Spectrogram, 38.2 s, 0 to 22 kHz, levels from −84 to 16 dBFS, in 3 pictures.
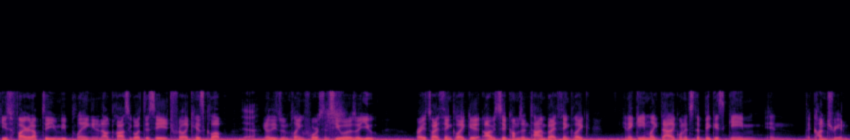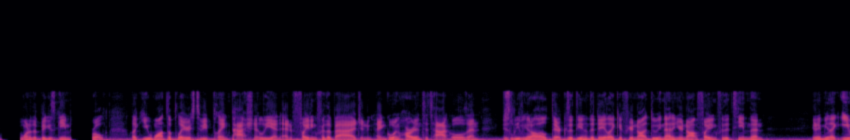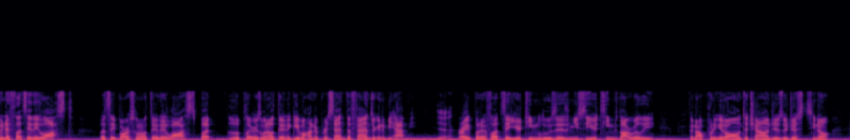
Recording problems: high frequencies cut off; noticeable; nothing above 8 kHz
low rumble; faint; throughout; 20 dB below the speech
audio cutting out; at 13 s and at 14 s

